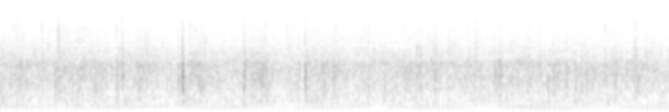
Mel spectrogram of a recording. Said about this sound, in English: Amen, everybody? Amen. Come on, let's clap our hands and say good amen.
